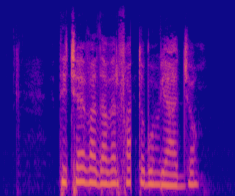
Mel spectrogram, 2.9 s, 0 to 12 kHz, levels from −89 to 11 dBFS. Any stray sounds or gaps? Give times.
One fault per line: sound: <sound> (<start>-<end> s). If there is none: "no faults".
sound: dropout (1.6-1.7 s)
